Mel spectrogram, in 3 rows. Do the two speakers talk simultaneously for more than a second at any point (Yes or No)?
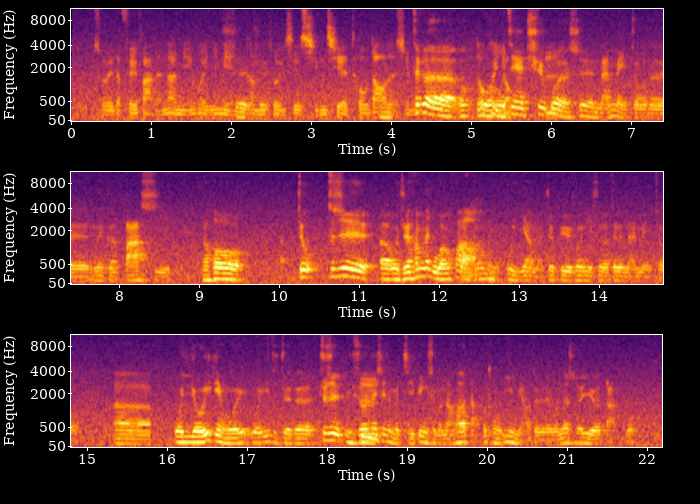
Yes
